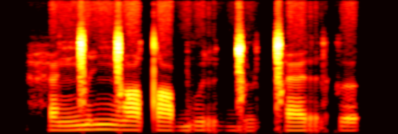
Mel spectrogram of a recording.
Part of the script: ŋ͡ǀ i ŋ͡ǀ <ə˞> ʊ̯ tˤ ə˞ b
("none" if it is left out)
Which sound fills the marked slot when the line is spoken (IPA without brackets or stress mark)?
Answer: ʌ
